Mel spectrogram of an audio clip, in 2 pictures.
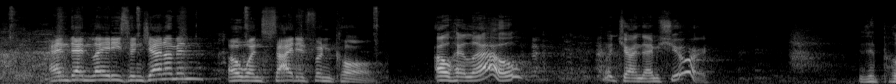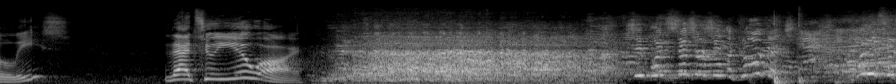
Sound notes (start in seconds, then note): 0.0 laughter; 7.9 gasps; 12.1 laughter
